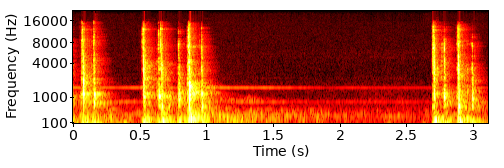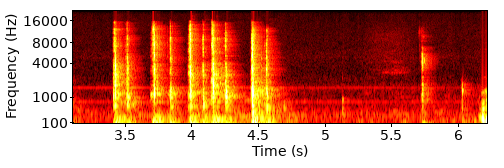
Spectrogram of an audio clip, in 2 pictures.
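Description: Bursts of fast clicking keystrokes on a ROYALKLUDGE typewriter-style mechanical gaming keyboard while typing a search, in quick clusters separated by short pauses, close and clear with no talking.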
